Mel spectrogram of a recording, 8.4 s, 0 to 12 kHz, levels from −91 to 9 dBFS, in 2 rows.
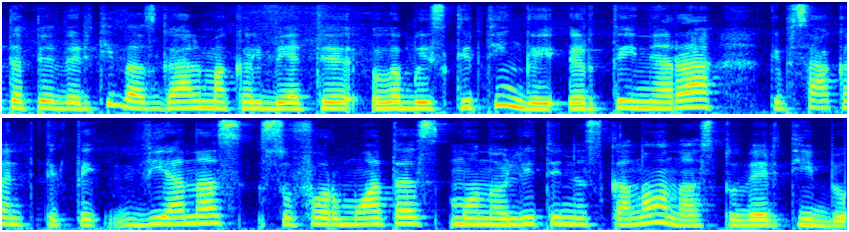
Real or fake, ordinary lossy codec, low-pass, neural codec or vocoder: real; MP3, 96 kbps; 10.8 kHz; none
